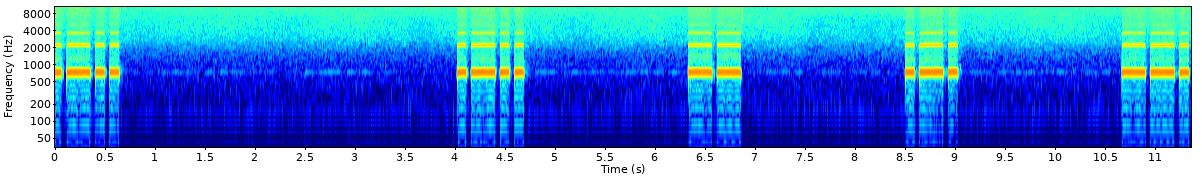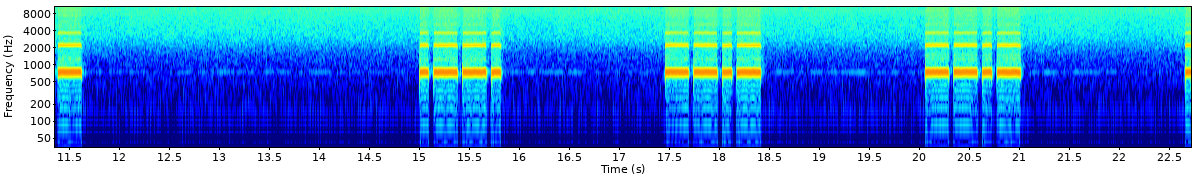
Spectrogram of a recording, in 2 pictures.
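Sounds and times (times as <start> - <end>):
morse code signal: 0.0 - 0.7, 4.0 - 4.7, 6.4 - 6.9, 8.5 - 9.1, 10.7 - 11.7, 15.0 - 15.9, 17.5 - 18.5, 20.1 - 21.0.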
